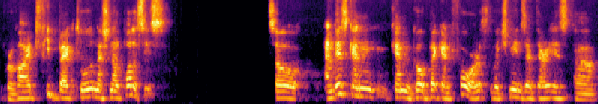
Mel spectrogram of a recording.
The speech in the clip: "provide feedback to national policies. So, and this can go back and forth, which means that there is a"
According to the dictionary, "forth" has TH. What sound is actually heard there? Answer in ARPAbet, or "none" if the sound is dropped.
TH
